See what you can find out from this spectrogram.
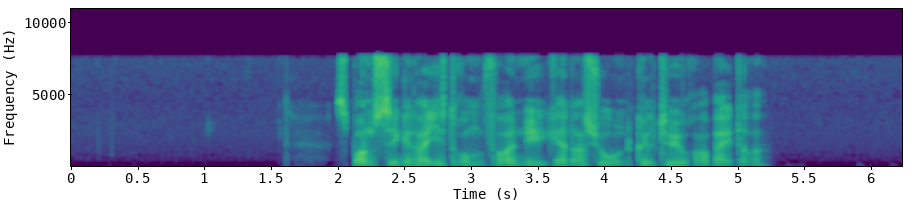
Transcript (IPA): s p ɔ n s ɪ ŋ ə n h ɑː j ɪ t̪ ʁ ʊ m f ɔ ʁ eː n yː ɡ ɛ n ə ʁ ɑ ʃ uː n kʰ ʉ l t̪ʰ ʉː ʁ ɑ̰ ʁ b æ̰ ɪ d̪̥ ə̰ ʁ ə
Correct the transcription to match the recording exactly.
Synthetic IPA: s p ɔ n s ɪ ŋ ə n h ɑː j ɪ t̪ ʁ ʊ m f ɔ ʁ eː n yː ɡ ɛ n ə ʁ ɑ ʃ uː n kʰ ʉ l t̪ʰ ʉː ʁ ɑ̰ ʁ b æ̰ ɪ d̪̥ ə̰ ʁ ə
